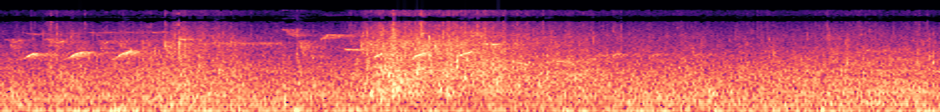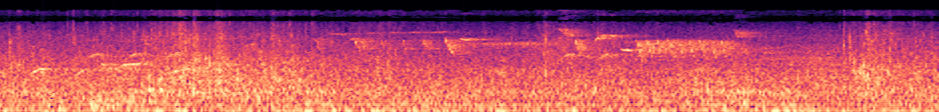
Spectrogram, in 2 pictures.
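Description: Steady rush of flowing stream water, with birds chirping now and then in short runs of quick high notes.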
